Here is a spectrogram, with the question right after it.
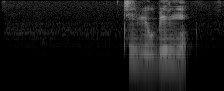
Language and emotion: Russian, neutral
